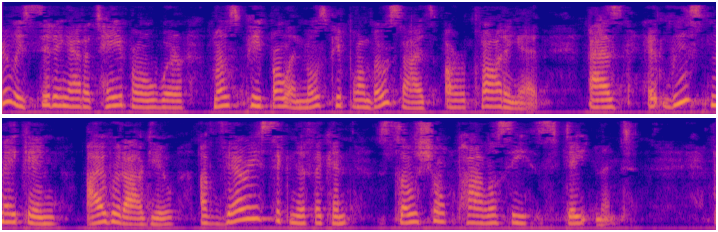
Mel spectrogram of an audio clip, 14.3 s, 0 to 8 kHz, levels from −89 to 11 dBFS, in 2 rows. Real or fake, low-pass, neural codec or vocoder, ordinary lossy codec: fake; 7.2 kHz; codec, 16 kHz, 4.8 kbps, FACodec; MP3, 32 kbps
